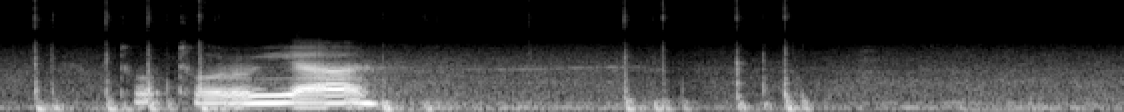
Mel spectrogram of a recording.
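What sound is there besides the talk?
typing a file name on a computer keyboard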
